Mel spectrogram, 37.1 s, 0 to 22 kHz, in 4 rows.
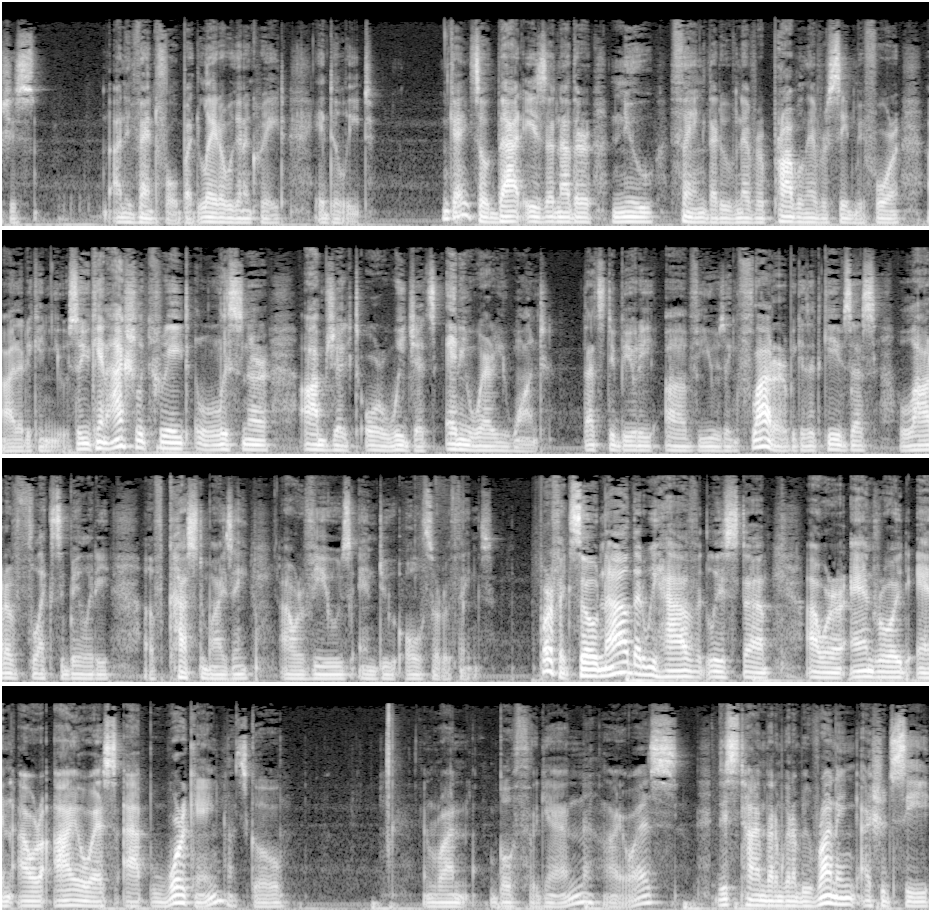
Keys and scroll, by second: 34.7 ctrl+r.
